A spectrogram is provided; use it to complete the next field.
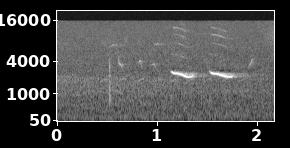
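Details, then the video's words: Spring call of a tufted titmouse, a battle-worn male that follows a person around: two clear, slightly downslurred whistled notes in quick succession, with low background hum. "Tufted Titmouse spring call"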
